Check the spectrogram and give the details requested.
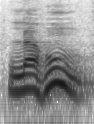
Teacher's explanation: পড়তে হবে হা এখানে বড় আছে গলা থেকে আনতে হবে লাহুম এখানে মিম সাকিন আছে কিন্তু এই মিম সাকিন কে গুন্না করা যাবে না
